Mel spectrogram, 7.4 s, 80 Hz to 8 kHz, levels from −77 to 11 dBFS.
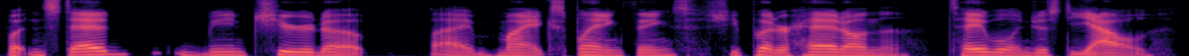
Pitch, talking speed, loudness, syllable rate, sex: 145 Hz, 160 wpm, -20 LUFS, 4.1 syllables/s, male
